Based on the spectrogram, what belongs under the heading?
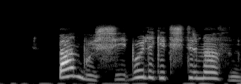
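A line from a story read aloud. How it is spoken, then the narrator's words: Plain. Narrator (Turkish): dedi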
